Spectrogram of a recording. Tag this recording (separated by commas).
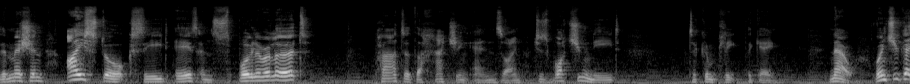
striking pool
